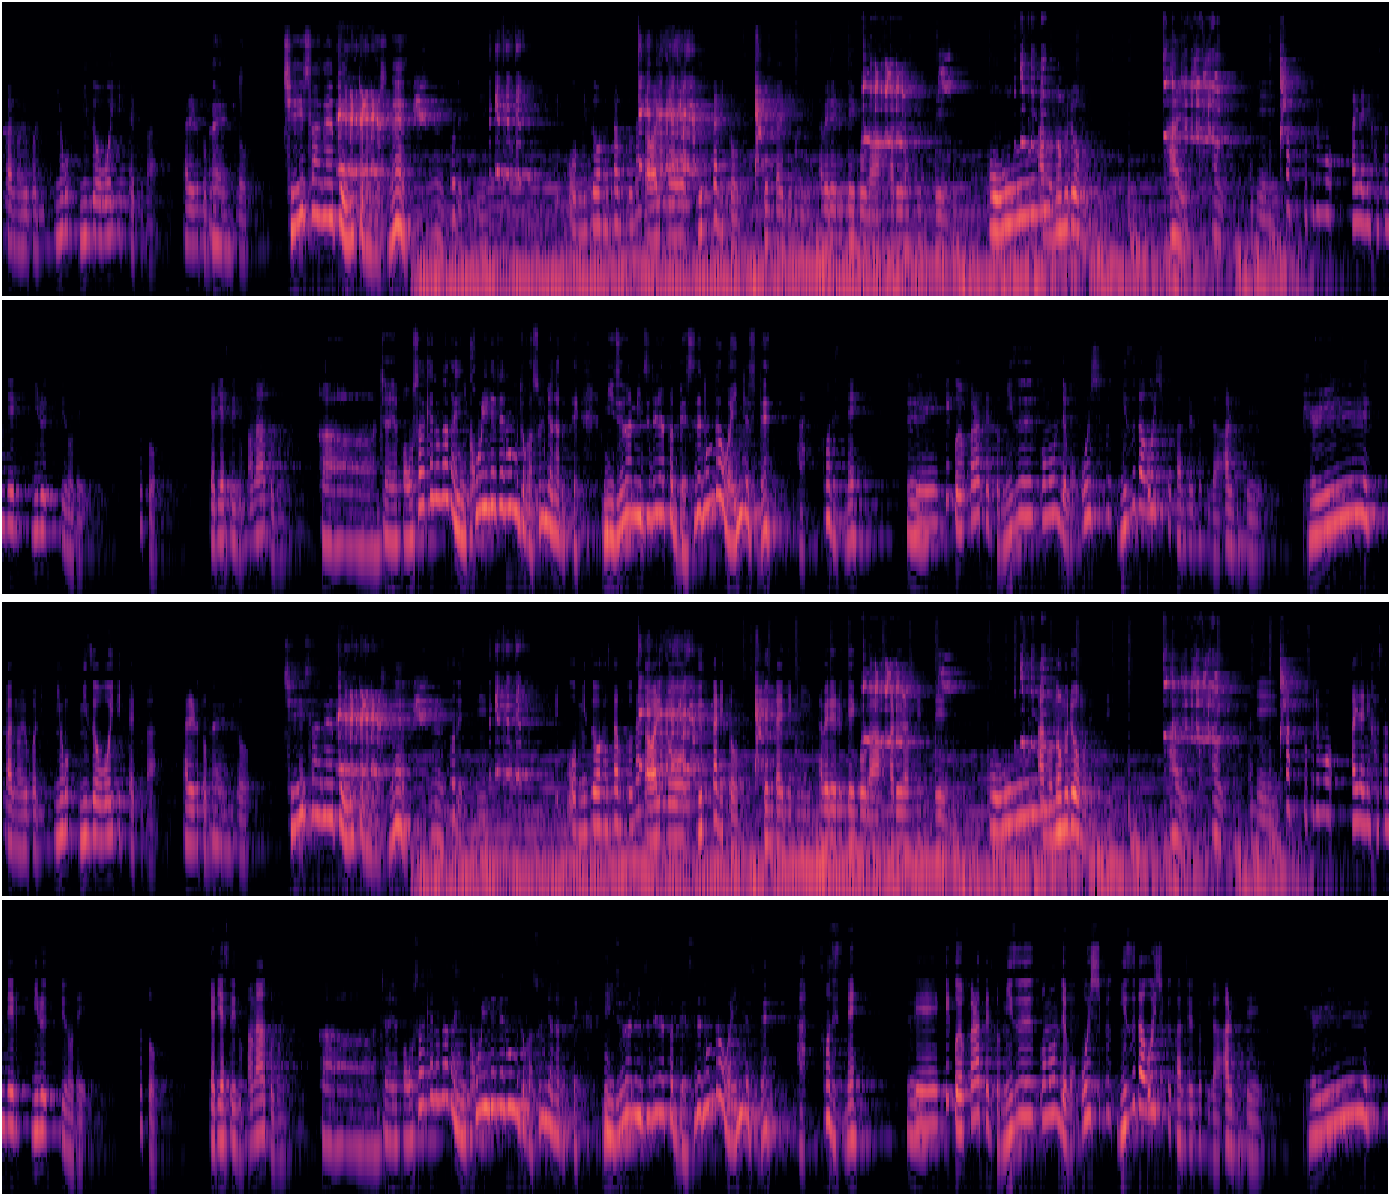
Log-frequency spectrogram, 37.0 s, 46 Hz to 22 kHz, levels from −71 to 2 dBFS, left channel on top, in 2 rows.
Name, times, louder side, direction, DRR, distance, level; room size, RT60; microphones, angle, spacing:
voice 1, 0.1-1.5 1.9-2.0 2.4-2.8 3.1-3.3 5.7-6.5 7.5-9.8 10.2-12.7 13.8-14.8 16.1-16.3 16.6-17.2 17.5-17.7 18.0-19.6 20.4-20.6 21.3-22.3 26.5-26.6 29.1-29.9 30.7-35.3, right 4 dB, 50° right, 13 dB, 0.5 m, -36 dB
voice 2, 2.8-3.1 3.7-5.4 13.2-14.0 15.5-15.8 22.7-28.7 30.5-30.9 35.8-36.8, left 3 dB, 50° left, 11 dB, 0.6 m, -33 dB
sound 1, 4.4-5.1 5.5-5.7 6.5-6.9 8.5-9.3 10.0-10.1 11.4-12.1 12.5-12.7 13.5-13.9 15.5-16.2 17.0-17.1, left 2 dB, 5° left, 0.8 m, -32 dB
sound 2, 5.4-17.4, equal, 75° right, 4.1 m, -40 dB
sound 3, 9.9-10.3 10.6-12.1 12.4-14.0 14.3-17.4, equal, 30° right, 2.0 m, -42 dB
18.5 x 12.0 x 5.6 m, 1.5 s
head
